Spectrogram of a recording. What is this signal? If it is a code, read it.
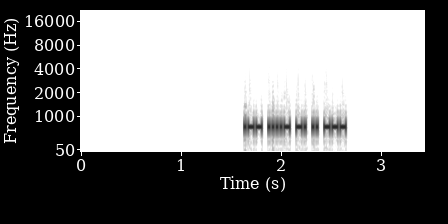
Morse code, heard as a keyed tone, about 60 wpm, 700 Hz. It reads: W4NIO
